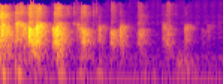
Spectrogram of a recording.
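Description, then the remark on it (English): A short burst of hand clapping to thank two young neighborhood activists, a quick, uneven run of sharp claps that starts strong and gradually thins out and softens over a few seconds, with no one talking. “I hear somebody clapping.”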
